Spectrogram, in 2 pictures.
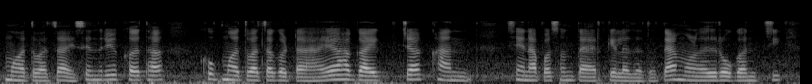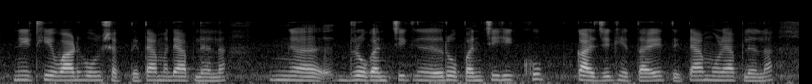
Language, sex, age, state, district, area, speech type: Marathi, female, 18-30, Maharashtra, Osmanabad, rural, spontaneous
